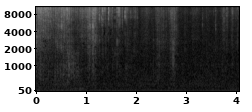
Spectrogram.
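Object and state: Dry soap sheets snapping and crunching.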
